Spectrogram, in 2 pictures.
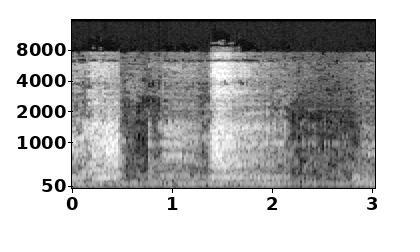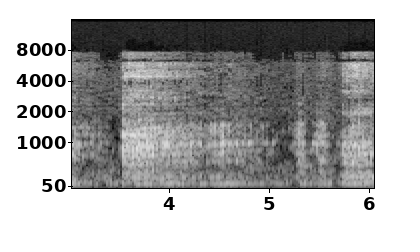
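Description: Dinosaur roar sound effects: several separate roars, the loudest about a second and a half in and a quieter one a little past the middle.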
